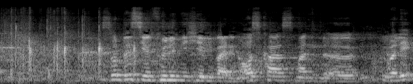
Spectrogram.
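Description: A man speaks loudly through a loudspeaker, echoing.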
